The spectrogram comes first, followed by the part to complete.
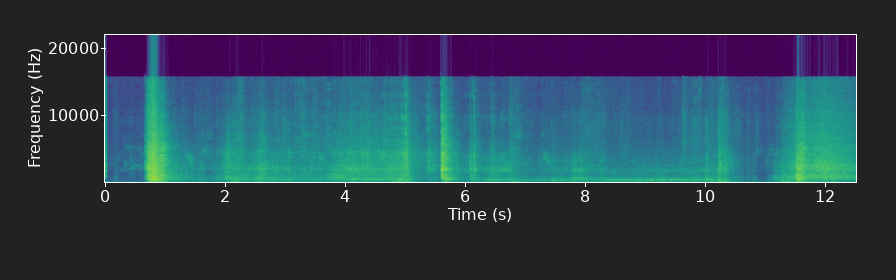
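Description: A loud bang about a second in, then a few lighter knocks and thuds over a steady rustle.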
